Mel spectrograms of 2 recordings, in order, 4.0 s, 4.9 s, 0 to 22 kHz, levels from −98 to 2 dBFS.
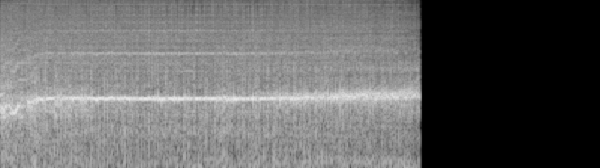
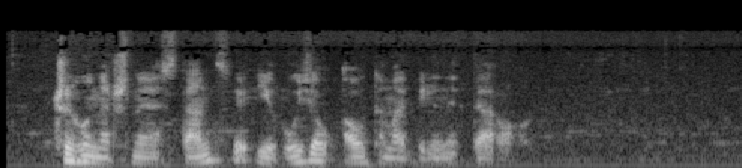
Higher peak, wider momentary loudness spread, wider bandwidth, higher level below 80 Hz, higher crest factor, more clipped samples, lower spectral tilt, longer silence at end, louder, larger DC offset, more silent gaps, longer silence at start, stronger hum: first, -2 dBFS vs -6 dBFS; second, 3 LU vs 11 LU; first, over 20 kHz vs 11.5 kHz; first, -44 dBFS vs -56 dBFS; second, 10 dB vs 24 dB; neither; second, 0.5 dB/octave vs -5.5 dB/octave; second, 1.2 s vs 1.45 s; first, -8 LUFS vs -28 LUFS; neither; neither; second, 0 s vs 0.35 s; neither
